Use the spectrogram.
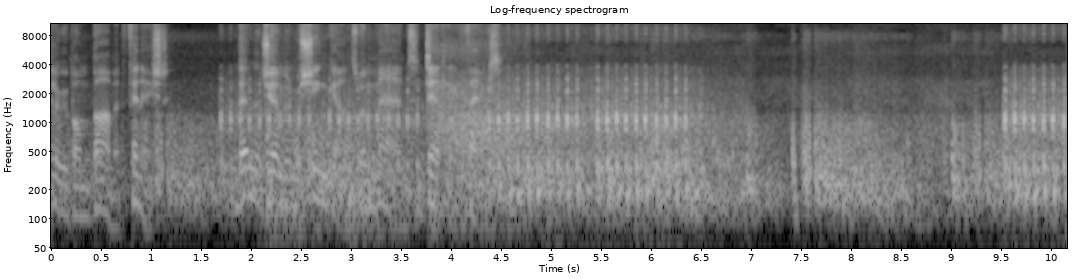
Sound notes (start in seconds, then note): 5.4 guns firing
